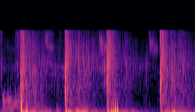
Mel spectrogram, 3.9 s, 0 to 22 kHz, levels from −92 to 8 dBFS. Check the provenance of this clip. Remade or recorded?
remade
